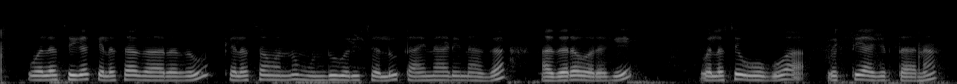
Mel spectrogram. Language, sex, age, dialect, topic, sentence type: Kannada, female, 18-24, Central, agriculture, statement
